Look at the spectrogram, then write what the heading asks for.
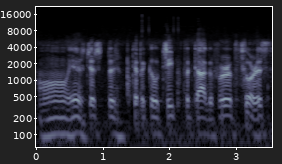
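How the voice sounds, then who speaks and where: An actor playing a tough, bewildered fugitive in an old-time radio drama, with an American accent and a clipped, colloquial delivery. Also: male voice, fairly low pitch, level tone, normal speed, close to an everyday voice. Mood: brooding. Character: tough, bewildered American man on the run, falsely accused. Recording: dull, noisy vintage radio recording.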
